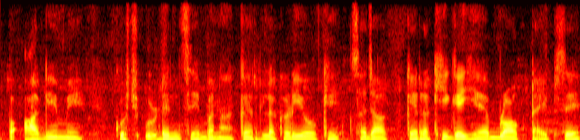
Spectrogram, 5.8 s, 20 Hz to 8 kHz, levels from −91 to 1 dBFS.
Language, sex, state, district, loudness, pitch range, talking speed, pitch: Hindi, male, Jharkhand, Ranchi, -20 LUFS, 115-135 Hz, 165 wpm, 120 Hz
